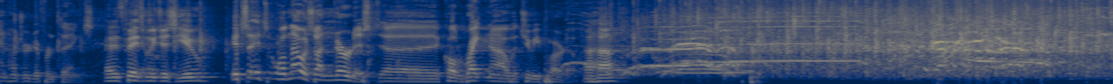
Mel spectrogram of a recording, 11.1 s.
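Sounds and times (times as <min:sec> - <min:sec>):
crowd applauding: 0:00.0 - 0:02.6, 0:05.6 - 0:11.1
speech: 0:00.0 - 0:06.4
crowd cheering: 0:05.6 - 0:11.1
shrill whistles: 0:09.6 - 0:11.1.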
